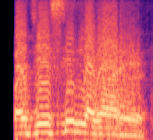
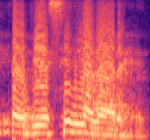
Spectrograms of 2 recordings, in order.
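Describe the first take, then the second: No difference in how they are said.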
